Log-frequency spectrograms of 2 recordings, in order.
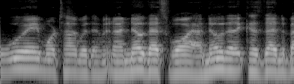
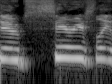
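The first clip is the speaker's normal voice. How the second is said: loud, very high, shrill exasperated outburst; 13 semitones higher than usual. Retelling an outburst in the theater at a trailer: retelling a loud irritated outburst. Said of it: "Like, really loud".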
